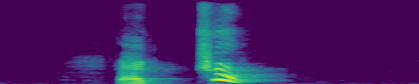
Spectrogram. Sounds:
Sneeze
